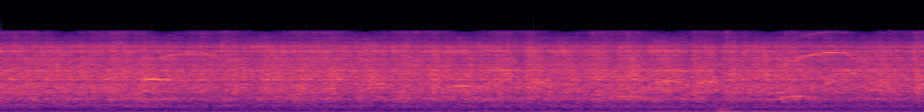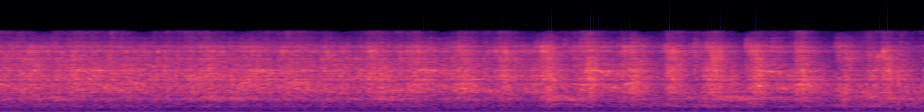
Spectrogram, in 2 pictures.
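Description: Audience applause with a few whistles, which settles in the last few seconds into rhythmic clapping in time, about two claps a second.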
